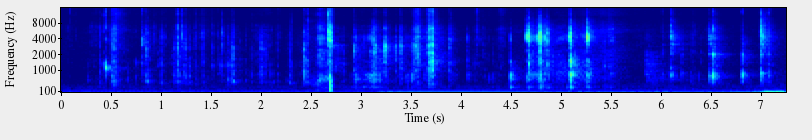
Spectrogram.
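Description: Handling noise close to the microphone: scattered small clicks, taps and rustling as a device is put on to charge, with one sharper click about two and a half seconds in. A faint low hum sets in shortly after.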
